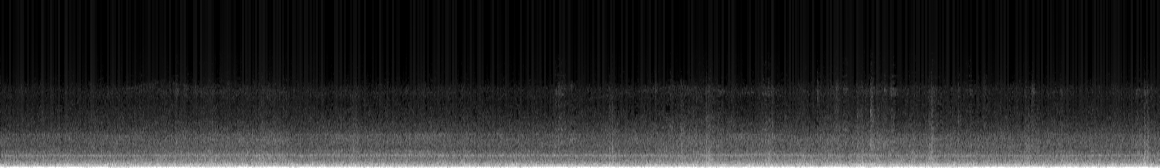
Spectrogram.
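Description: The bus rattles and creaks as it drives along.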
